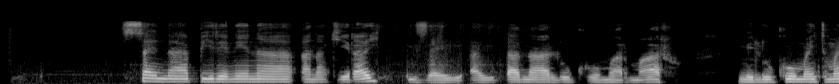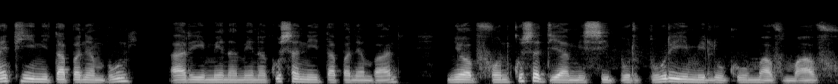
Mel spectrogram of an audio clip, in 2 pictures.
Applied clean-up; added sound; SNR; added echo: neural separator model SepFormer DNS4.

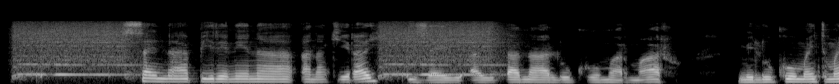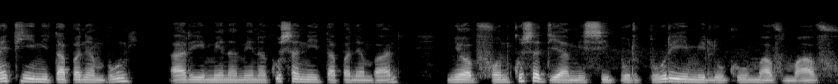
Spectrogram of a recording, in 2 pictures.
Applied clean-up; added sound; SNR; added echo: none; Mechanisms; 11 dB; none.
